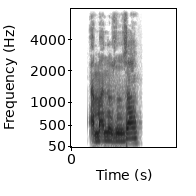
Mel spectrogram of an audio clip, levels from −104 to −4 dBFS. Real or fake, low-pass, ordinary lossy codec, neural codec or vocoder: real; 7.2 kHz; Opus, 64 kbps; none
